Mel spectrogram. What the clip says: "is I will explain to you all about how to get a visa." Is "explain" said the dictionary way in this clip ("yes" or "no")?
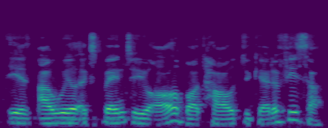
yes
